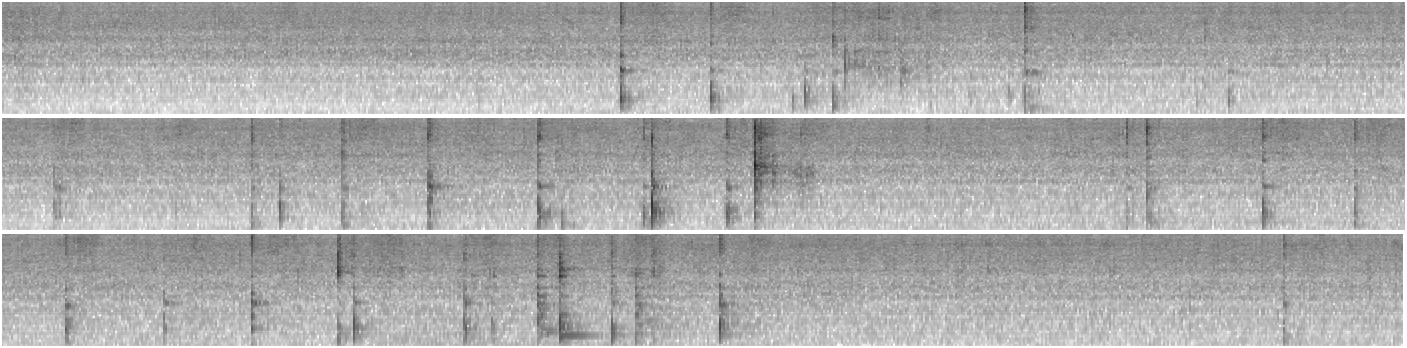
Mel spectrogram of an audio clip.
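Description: Salt fish, onions, peppers and tomatoes frying in oil in a metal pot: a steady sizzle with scattered sharp pops and clicks, busiest about halfway through and again a few seconds later.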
